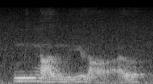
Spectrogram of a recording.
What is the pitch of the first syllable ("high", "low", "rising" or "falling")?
high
